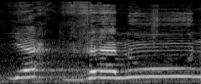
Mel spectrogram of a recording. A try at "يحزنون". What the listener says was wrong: अब वक़फ़ करना ولا هم يحزنون नू को नाक में न पड़े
